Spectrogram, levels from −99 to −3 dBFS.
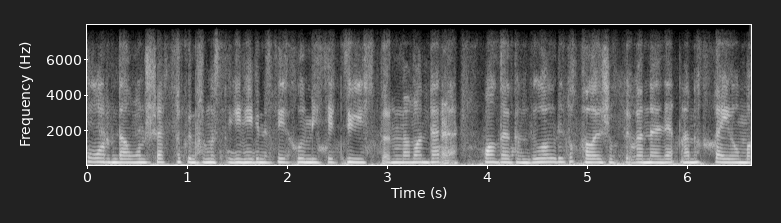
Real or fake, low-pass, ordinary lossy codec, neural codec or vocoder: fake; 7.2 kHz; Opus, 16 kbps; codec, 16 kHz, 1 kbps, FunCodec, trained on Chinese and English, 50 frames a second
